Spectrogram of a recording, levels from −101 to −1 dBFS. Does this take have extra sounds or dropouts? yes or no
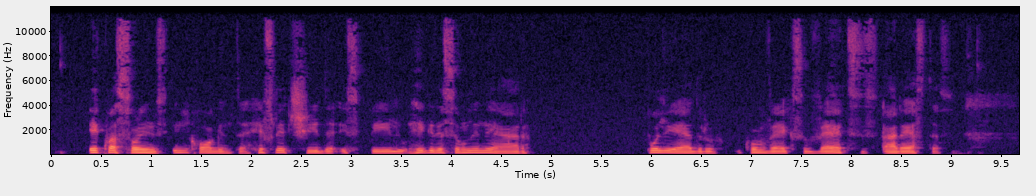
no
